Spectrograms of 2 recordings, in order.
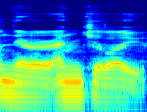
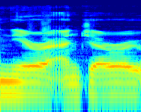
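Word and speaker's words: Nero Angelo: game or narrow Angelo depending on how you want to pronounce it for this game of the Isles now's Japanese interchangeable it could be nearer and Jarrow or it could be nello Angela wherever you want to go with really and I like Nero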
